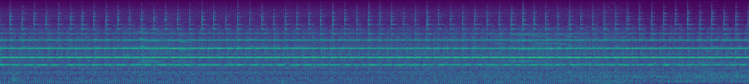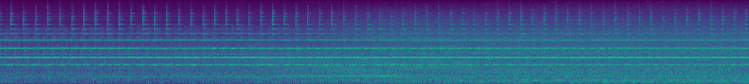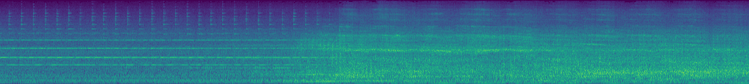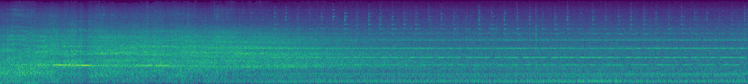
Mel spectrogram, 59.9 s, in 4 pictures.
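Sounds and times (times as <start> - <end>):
level crossing bells ringing: 0.0 - 59.9
train wheels clattering over rails: 34.3 - 54.1.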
